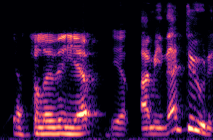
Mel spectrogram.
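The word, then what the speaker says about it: Faalele: I mean, the one thing too, and there's that other guy that keeps going out there, Daniel Falili, I think is how he pronounces his last name. Yeah, Falili, yep.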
